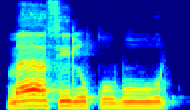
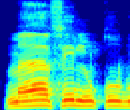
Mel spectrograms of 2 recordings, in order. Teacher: لنډ مد او اوږد مد کول دواړه جایز دي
